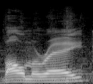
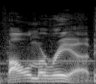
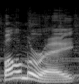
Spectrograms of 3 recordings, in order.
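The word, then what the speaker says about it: Balmorhea: The last time we heard a full-length album from the Texas band called Balmoray, it was 2012, and this is what the band sounded like, and I was mispronouncing their name, Balmaria, because that's what it looks like. But Balmoray is back now with a new album.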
